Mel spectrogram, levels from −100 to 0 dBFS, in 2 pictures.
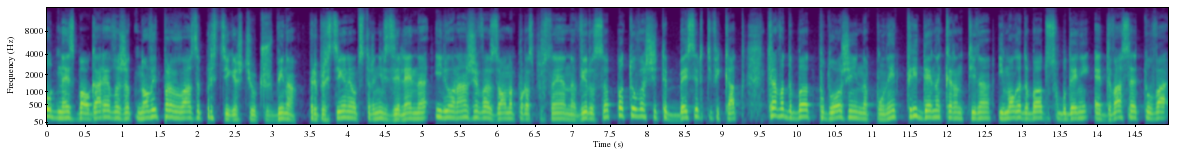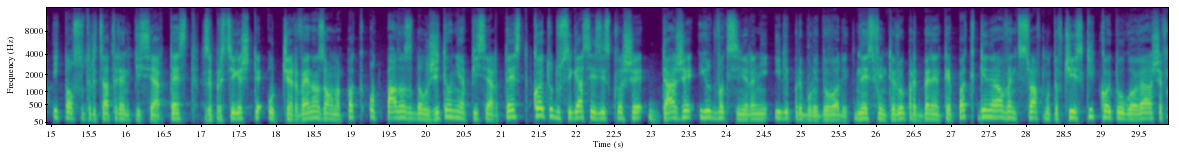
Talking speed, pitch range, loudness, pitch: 160 wpm, 130-155 Hz, -22 LUFS, 145 Hz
